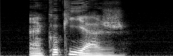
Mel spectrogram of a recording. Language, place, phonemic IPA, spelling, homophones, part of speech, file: French, Paris, /kɔ.ki.jaʒ/, coquillage, coquillages, noun, Fr-coquillage.ogg
- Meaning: 1. seashell 2. shellfish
